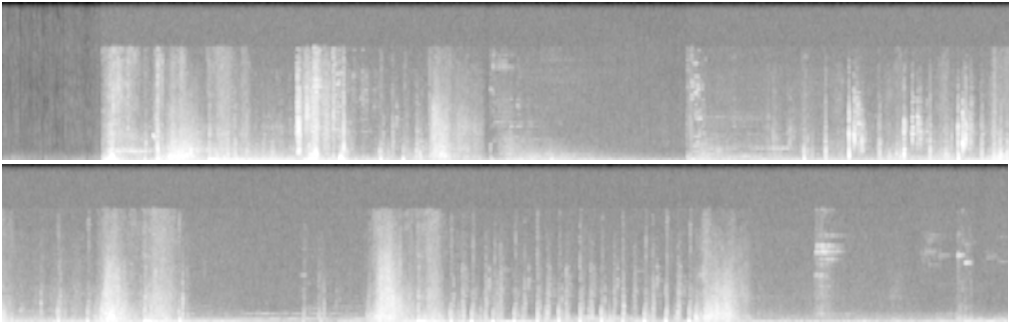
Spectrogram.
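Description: Quick footsteps patter over stone and wood.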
